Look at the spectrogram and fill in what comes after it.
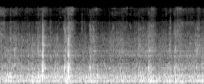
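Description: Metre-gauge passenger coaches rolling slowly past, with a steady low rumble and sharp clicks as the wheels cross the rail joints: two clicks about half a second apart about a second in, and another around three seconds in.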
